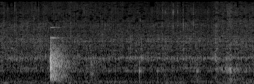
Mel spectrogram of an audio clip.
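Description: Peaches drop into a small saucepan of melted salted butter with a sudden sharp hiss, then a soft, steady sizzle continues close by with faint stirring.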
